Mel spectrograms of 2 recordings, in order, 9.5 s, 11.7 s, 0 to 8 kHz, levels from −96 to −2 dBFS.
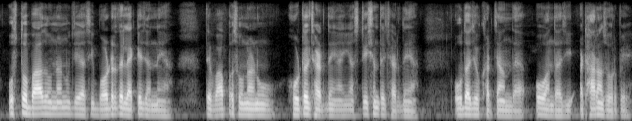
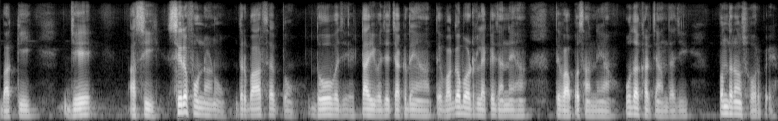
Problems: none marked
